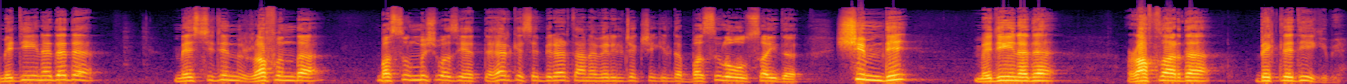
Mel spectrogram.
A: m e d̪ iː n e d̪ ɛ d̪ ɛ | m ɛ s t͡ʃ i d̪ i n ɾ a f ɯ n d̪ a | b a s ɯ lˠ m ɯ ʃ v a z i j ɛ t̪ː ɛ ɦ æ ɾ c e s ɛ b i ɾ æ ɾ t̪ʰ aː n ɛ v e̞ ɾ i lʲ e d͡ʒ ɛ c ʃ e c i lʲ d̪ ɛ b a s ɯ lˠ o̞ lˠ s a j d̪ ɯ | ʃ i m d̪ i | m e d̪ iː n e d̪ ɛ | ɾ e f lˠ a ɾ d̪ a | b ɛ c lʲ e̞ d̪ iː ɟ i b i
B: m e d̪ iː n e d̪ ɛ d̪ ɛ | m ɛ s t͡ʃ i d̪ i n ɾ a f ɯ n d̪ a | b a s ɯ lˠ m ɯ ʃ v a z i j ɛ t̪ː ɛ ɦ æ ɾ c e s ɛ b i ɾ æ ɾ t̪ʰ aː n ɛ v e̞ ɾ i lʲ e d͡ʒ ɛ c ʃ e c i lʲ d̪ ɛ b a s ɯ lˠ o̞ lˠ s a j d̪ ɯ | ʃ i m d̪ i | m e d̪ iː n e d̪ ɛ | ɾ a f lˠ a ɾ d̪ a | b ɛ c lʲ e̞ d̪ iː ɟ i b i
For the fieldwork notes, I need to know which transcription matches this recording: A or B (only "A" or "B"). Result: B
